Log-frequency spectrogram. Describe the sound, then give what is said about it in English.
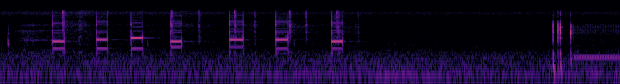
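A phone being dialed: eight crisp touch-tone beeps in a quick, steady rhythm, followed by a pause, a click, and a faint low tone starting as the line connects. No one speaks. “And I love that when we get the phone call first, where he looks at his watch and says...”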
